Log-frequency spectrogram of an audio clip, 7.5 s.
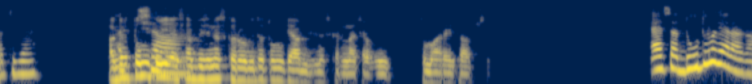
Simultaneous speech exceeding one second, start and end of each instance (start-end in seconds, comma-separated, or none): none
